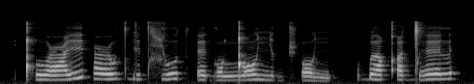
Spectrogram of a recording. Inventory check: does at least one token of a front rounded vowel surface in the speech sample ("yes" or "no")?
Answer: no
